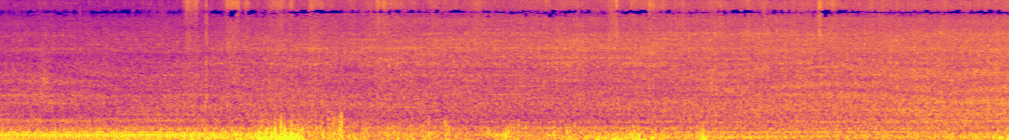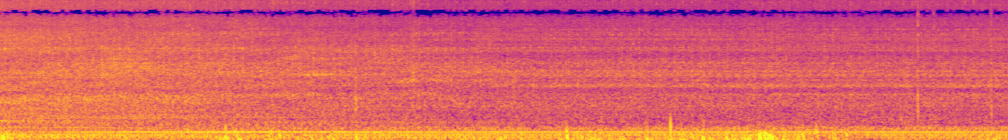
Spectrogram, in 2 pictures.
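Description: A parked Mini Cooper Convertible's engine idling with a steady low hum. A low thump comes about four seconds in and a smaller one near the end.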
